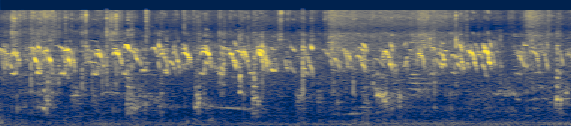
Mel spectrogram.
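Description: Many chicks peep at once in dense, high, repeated chirps over a low background hum.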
